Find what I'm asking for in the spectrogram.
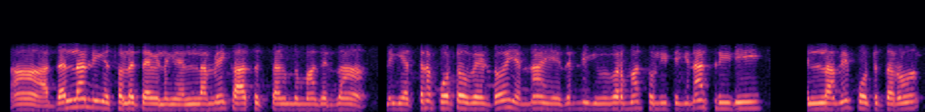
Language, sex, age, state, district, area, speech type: Tamil, female, 30-45, Tamil Nadu, Tirupattur, rural, conversation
